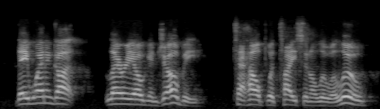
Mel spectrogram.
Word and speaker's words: Ogunjobi: And I can't even pronounce his name. What's his name? Ogunjobi? Ogunjobi, yeah.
